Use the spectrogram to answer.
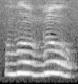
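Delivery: put-on high mooing for a toddler; squeaky cow moo; playful moo. Animal noise for the baby.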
